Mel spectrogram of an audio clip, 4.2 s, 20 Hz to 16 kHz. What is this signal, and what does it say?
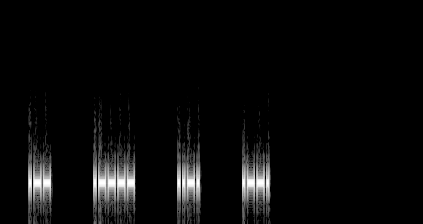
Morse code, heard as a keyed tone, about 47 wpm, spaced as for 17 wpm, 700 Hz. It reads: W1FP
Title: USA Call Signs - 4 Characters - 6x Character Spacing - 50wpm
